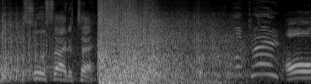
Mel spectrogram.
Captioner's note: gunshots blasting; explosion blasts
